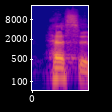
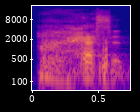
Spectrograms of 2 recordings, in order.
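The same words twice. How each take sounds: First: The word begins with a plain, soft h sound. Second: The word begins with a harsh, throaty sound. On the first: The speaker calls it wrong. "I tried to pronounce it hesed one time, and they said, no, that's not how it's pronounced" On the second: The speaker calls it right. "It's actually hesed"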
